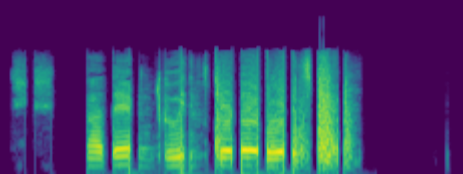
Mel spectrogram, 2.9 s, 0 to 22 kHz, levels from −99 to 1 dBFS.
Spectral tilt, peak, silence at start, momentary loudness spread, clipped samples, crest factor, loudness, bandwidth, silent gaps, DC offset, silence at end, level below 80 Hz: -4.5 dB/octave; 0 dBFS; 0.1 s; 11 LU; under 0.1%; 14 dB; -12 LUFS; 7.6 kHz; 0.16-0.20 s, 0.33-0.53 s; under 0.1%; 0.7 s; -44 dBFS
